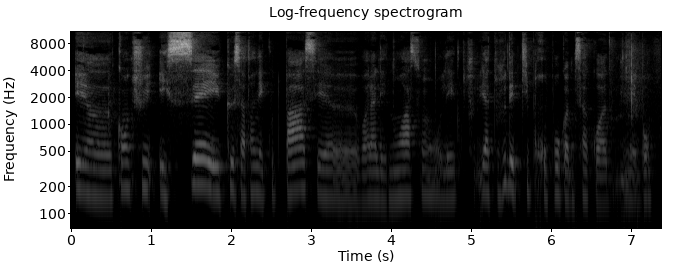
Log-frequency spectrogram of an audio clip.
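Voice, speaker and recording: A young woman from Africa, a social work student, giving a hesitant personal testimony with many pauses and restarts. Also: deep voice, fairly even intonation, vocal fry, dark tone, a little hiss or hum.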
